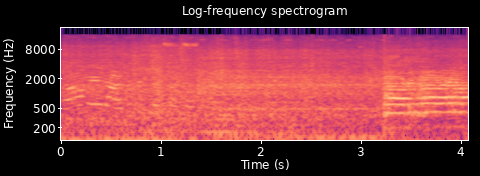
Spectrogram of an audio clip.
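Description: Steady low rumble of a bus engine and road noise, heard from inside the moving bus. About three seconds in, a melody with long held notes joins it.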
